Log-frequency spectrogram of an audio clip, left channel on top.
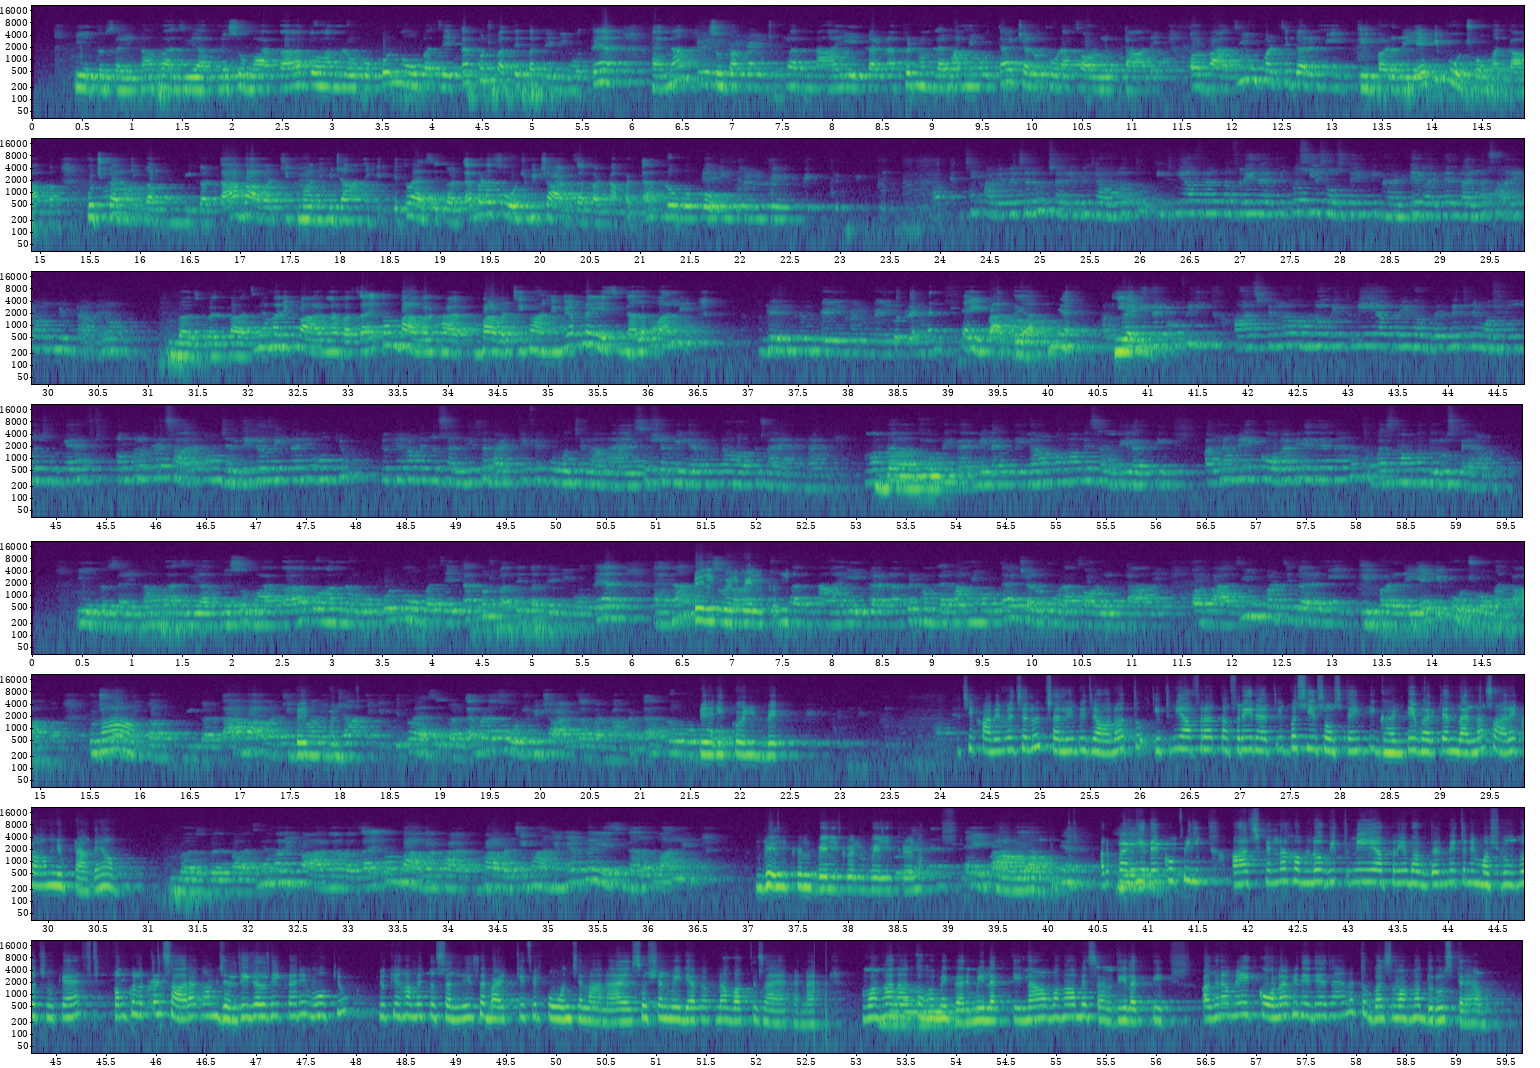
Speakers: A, on the left; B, on the right.
A: یہ تو صحیح کہا باجی آپ نے صبح کا تو ہم لوگوں کو نو بجے تک کچھ پتے پتے نہیں ہوتے پ ہے نا
B: بالکل
A: صبح
B: بالکل
A: <unintelligible> کرھرنا یہ کرنا پھر ہم لگو ہمیں ہوتا ہے چلو تھوڑا سا اور لپٹا لے اور بعض جی اوپر سے گرمی اتنی پڑ رہی ہے کہ پوچھو مت آپ کچھ
B: ہاں
A: کرنے کا من بھی کرتا ہے باورچی
B: بالکل
A: خانے میں جانے کے یہ تو ایسے کرتا ہے بڑا سوچ وچار کرنا پڑتا ہے ہم لوگوں کو
B: بالکل
A: بلکل بلکل بلکل
B: کھانے میں چلو چلے بھی جانو تو اتنی افرا تفری رہتی ہے بس یہ سوچتے ہیں کہ گھنٹے بھر کے اندر نا سارے کام نپٹا دیں آپ
A: بس بس بازی ہماری پارنا بسا آئے تو ہم باور باورچی خانے میں نا اے سی نا لگوا لے
B: بالکل بالکل بالکل
A: ذہن میں یہی باتیں
B: ہاں
A: آتی
B: ہاں
A: ہیں
B: اور
A: کہ
B: وہی
A: یہی
B: دیکھو پھر آج کل نا ہم لوگ اتنے اپنے بگدڑ میں اتنے مشروب ہو چکے ہیں ہم کو لگتا ہے سارا کام جلدی جلدی کریں وہ کیوں کیوںکہ ہمیں تسلی سے بیٹھ کے پھر فون چلانا ہے سوشل میڈیا پہ اپنا وقت ضائع کرنا ہے
A: کریں
B: وہاں نہ تو
A: یہ
B: ہمیں گرمی لگتی نہ وہاں ہمیں سردی لگتی اگر ہمیں کونا بھی دے دیا جائے نا تو بس وہاں درست ہے ہم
